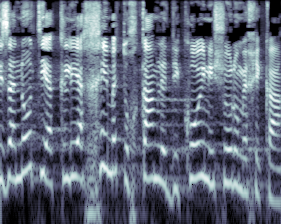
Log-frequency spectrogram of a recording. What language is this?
Hebrew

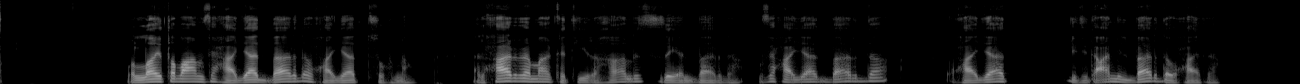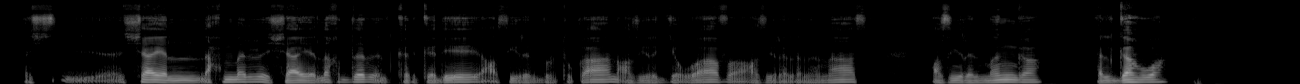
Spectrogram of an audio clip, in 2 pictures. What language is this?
Sudanese Arabic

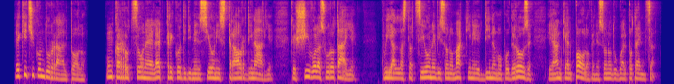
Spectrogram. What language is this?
Italian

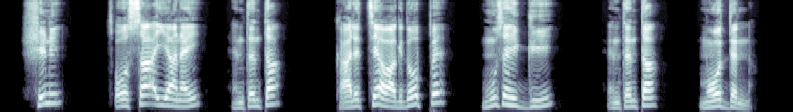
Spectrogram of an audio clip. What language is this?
Dawro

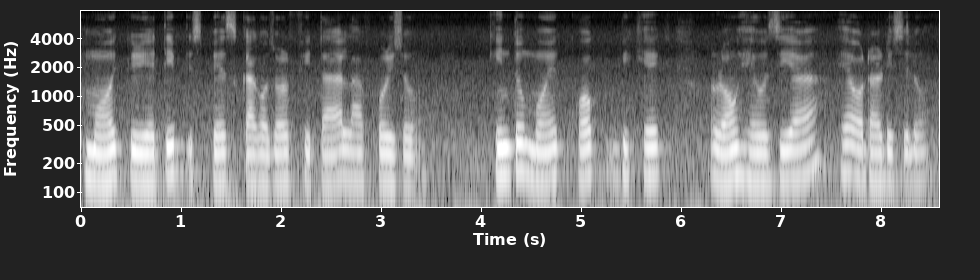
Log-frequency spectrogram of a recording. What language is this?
Assamese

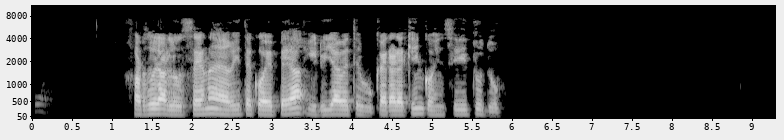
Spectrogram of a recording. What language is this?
Basque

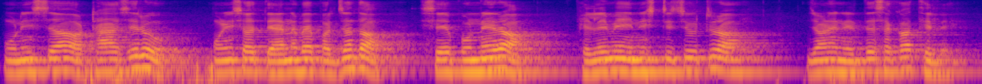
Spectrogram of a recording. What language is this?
Odia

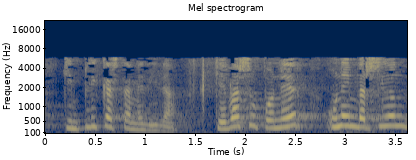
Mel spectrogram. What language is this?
Spanish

